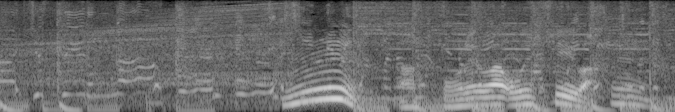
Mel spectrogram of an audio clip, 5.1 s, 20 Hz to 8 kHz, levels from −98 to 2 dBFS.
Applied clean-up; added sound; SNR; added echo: none; none; none; none.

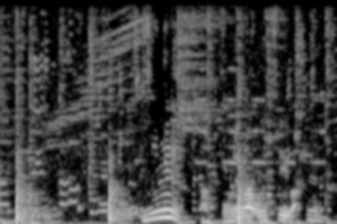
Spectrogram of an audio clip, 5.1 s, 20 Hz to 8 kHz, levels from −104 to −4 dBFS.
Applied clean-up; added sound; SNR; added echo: classical method Wiener filter.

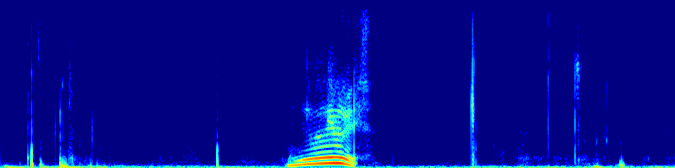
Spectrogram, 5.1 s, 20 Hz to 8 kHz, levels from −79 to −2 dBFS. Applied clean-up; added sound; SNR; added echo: neural diffusion model UNIVERSE++.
